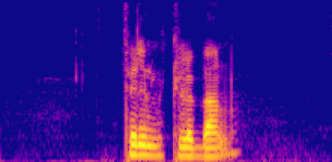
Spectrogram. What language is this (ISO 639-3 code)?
nor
